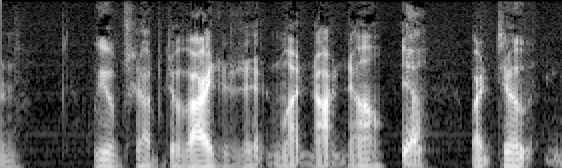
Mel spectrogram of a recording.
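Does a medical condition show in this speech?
Yes: ALS; diagnosed about two years ago.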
